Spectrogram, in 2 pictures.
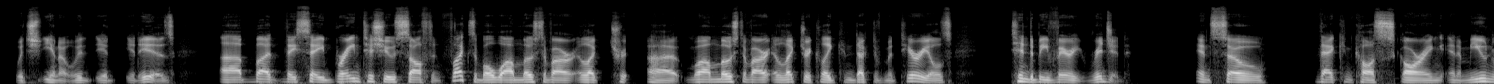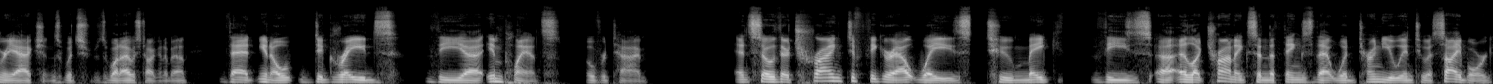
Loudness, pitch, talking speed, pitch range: -18 LUFS, 105 Hz, 165 wpm, 95-115 Hz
